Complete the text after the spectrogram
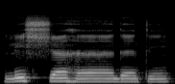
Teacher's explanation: شین کے اوپر تشدید زور دیں گے، تفشی بھی ہے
